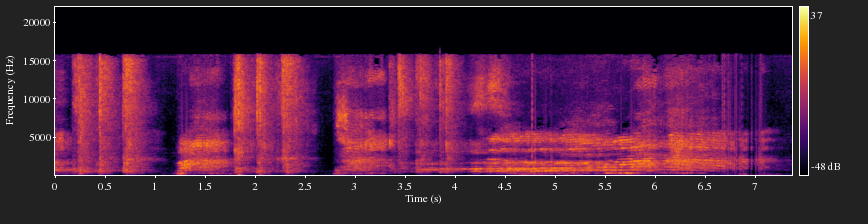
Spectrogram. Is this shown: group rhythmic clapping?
yes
